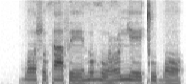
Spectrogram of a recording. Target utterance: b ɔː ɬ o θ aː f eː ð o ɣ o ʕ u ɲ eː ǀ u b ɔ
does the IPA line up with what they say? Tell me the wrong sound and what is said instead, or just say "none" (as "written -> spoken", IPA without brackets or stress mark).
none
